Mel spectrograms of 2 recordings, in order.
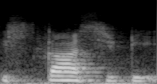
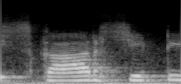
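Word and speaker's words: scarcity: अगला plenty, plenty यानी बहुतायत, और स्कार्सिटी, स्कार्सिटी, ये स्कार्सिटी नहीं पता है, ये रे साइलेंट रहता है।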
